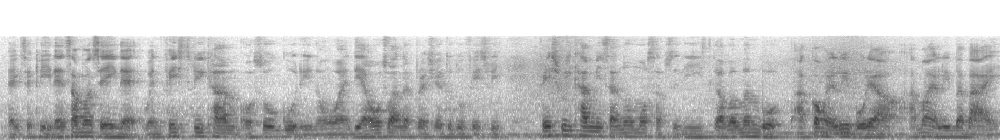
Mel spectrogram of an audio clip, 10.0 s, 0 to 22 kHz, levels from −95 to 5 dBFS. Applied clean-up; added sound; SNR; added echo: none; Motorcycle; 18 dB; none.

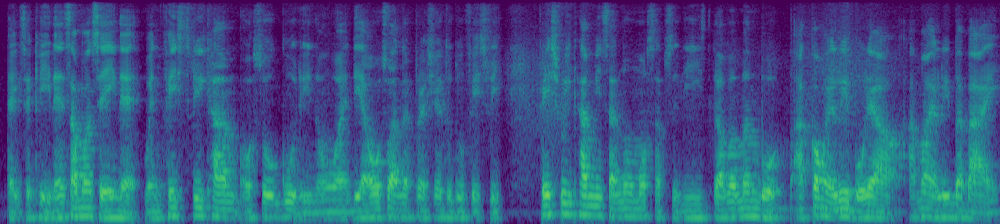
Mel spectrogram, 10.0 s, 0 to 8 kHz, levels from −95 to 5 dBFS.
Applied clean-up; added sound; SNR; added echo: neural mask model RNNoise.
